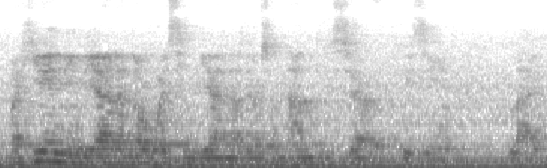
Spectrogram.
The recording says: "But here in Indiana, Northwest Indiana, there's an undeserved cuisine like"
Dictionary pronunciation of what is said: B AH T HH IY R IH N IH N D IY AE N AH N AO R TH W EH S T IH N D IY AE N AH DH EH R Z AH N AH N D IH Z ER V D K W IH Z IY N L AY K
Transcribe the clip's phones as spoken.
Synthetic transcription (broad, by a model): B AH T HH IY R IH N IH N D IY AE N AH N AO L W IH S IH N D IY AE N AH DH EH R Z AH N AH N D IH S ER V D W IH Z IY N L AY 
